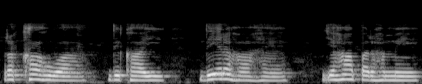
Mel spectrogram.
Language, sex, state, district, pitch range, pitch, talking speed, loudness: Hindi, female, Haryana, Rohtak, 190-215 Hz, 195 Hz, 130 wpm, -14 LUFS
